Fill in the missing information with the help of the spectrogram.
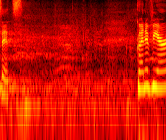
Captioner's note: audience cheering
